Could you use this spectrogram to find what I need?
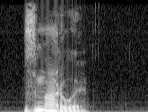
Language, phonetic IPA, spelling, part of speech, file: Polish, [ˈzmarwɨ], zmarły, noun / adjective / verb, Pl-zmarły.ogg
